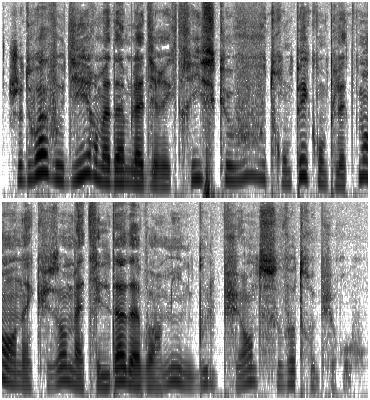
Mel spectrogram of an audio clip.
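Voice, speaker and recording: A mild young storybook schoolmistress, as a man reads her, earnest and resolute. The pitch sits fairly high, with a polite, soft, pleading delivery. The recording is dry. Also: lively intonation, fast talker, no echo.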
